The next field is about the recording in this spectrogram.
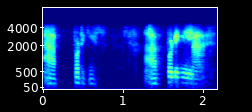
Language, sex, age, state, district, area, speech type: Tamil, female, 60+, Tamil Nadu, Madurai, rural, conversation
